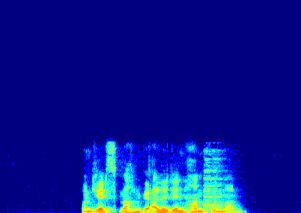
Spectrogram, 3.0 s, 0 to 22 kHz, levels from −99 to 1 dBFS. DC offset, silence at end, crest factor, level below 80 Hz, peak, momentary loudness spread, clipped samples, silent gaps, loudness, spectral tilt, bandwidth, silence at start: under 0.1%; 0.6 s; 22 dB; -62 dBFS; -6 dBFS; 10 LU; under 0.1%; none; -28 LUFS; -6.5 dB/octave; 7.6 kHz; 0.8 s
